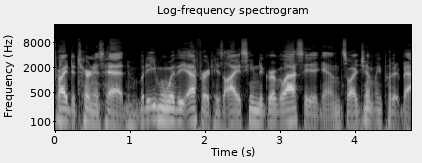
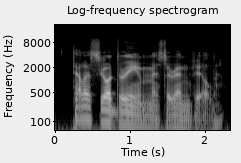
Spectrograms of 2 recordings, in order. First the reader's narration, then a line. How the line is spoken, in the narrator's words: Van Helsing said in a quiet, grave voice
